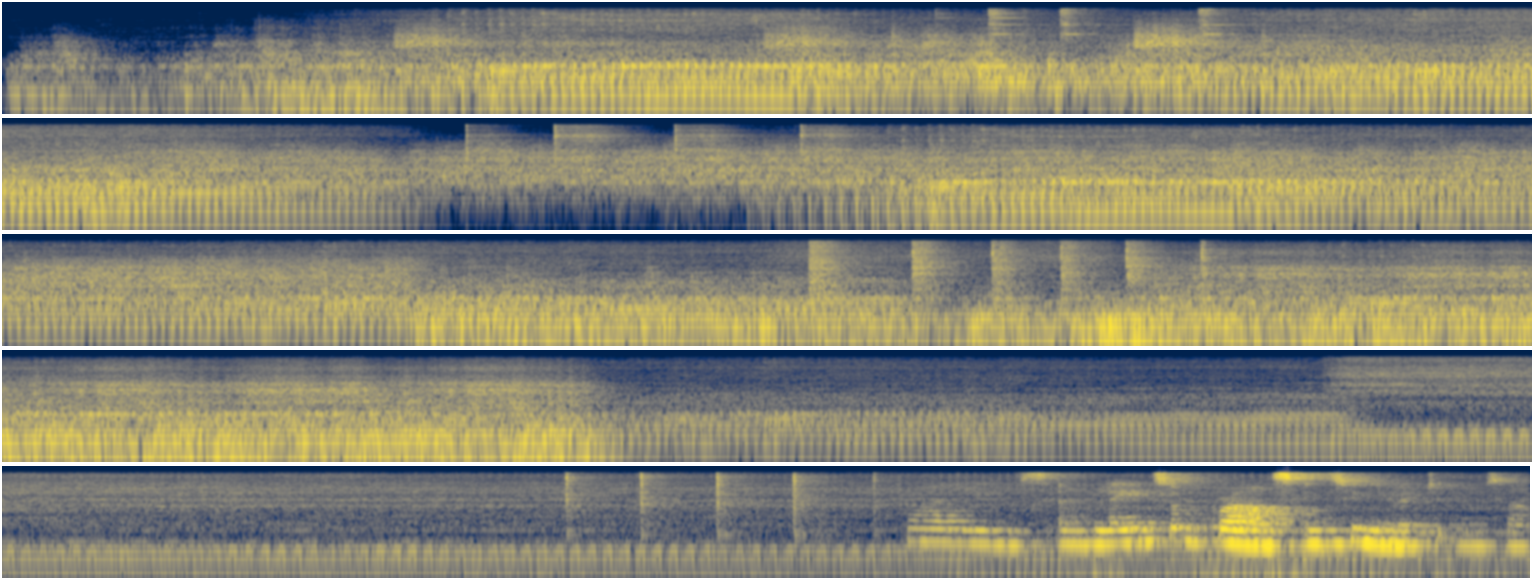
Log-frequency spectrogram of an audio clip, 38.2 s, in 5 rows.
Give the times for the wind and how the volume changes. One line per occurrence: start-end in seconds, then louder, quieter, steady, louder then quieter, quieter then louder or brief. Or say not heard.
0.0-25.9 steady.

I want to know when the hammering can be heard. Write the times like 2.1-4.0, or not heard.
4.7-6.3, 9.9-12.2, 19.3-21.4, 33.4-35.0.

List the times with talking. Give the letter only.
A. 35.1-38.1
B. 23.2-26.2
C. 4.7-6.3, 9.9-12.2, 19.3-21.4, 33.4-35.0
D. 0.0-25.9
A.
